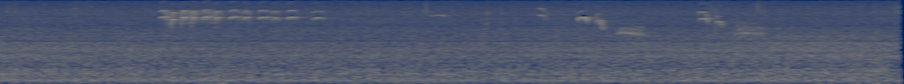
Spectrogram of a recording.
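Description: Steady low outdoor rush at a lakeshore, with a small bird's high chirps over it: a quick run of about eight notes around a second in, then a few short falling chirps later on.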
